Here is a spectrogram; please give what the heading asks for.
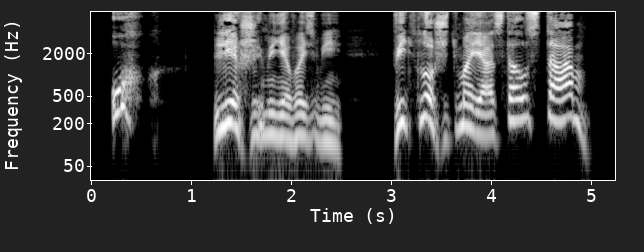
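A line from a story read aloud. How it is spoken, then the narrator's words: Frightened exclamation. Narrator (Russian): Испуганно он воскликнул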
